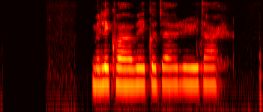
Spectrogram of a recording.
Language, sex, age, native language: Icelandic, male, 11, Icelandic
